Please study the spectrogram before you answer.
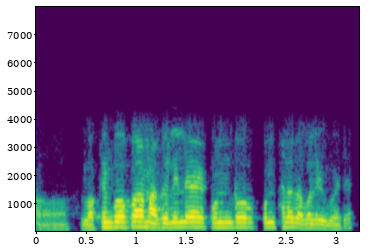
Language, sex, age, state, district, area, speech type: Assamese, male, 18-30, Assam, Lakhimpur, rural, conversation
